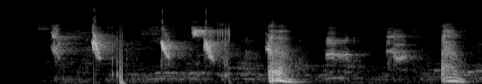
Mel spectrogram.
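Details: Asian pied starling said to imitate a person coughing, copying its owner's cough; a series of eight harsh, rasping, broadband bursts, roughly two every second, with uneven spacing and some rougher, lower notes.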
